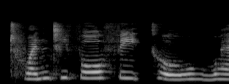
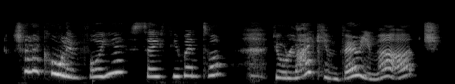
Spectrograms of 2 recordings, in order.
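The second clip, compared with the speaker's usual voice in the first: put-on high, louder eager child voice; a girl keen to show off her friend; little girl Sophie; 8 semitones higher, 7 dB louder than usual. Sophie's voice in story reading.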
